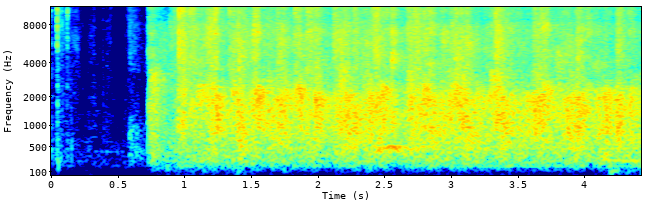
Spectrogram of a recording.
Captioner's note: audience applause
